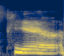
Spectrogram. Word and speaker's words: Pierre: Our state capital it's pronounced around here, Pierre. It's Pierre. I mean, that's how it's written, Pierre.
